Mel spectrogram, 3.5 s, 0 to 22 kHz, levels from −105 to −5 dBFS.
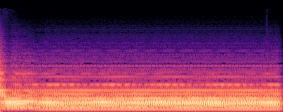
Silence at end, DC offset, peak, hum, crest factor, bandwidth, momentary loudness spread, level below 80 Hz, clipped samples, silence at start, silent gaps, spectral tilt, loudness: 0 s; under 0.1%; 0 dBFS; none; 14 dB; 3.4 kHz; 2 LU; -54 dBFS; under 0.1%; 0 s; none; -12.5 dB/octave; -15 LUFS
